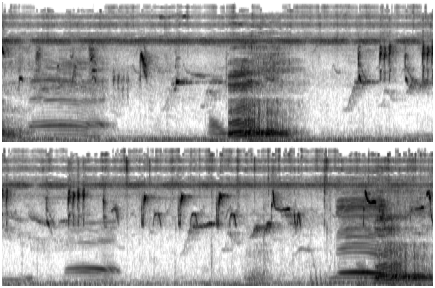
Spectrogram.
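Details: Dozens of cattle lined up on a road, mooing as if calling the herd home to the pen; several long, deep, harmonic moos come one after another, with small birds chirping between them.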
